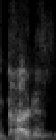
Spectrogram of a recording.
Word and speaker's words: Carden: Exactly, Carden.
